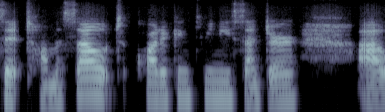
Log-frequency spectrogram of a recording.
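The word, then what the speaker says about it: təməsew̓txʷ: And, uh, you pronounce it, Thomas Out Aquatic and Community Center, uh, which opened in 2024.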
